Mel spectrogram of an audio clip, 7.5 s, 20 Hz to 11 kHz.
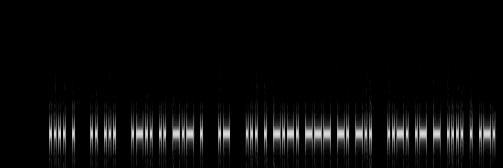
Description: Morse code, heard as a keyed tone, about 36 wpm, 700 Hz. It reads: HE IS LIKE A SECOND FATHER
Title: Sentences from Top 1000 Words - Review Part 1 - 35wpm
